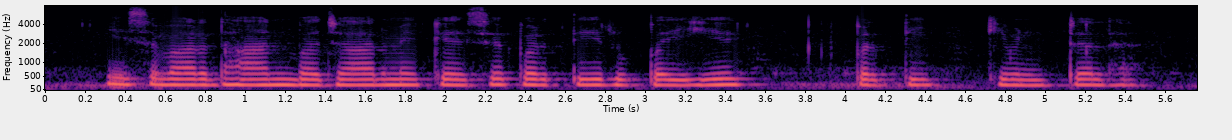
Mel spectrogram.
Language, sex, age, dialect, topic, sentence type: Magahi, female, 36-40, Southern, agriculture, question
